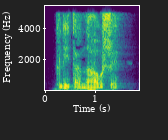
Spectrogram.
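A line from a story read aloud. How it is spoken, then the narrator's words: Weak, barely conscious advice. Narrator (Russian): На секунду очнувшись, посоветовал дрой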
